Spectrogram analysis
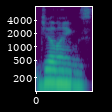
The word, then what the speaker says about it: Gillings: Well, Soft G Gillings, this has been absolutely fantastic.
